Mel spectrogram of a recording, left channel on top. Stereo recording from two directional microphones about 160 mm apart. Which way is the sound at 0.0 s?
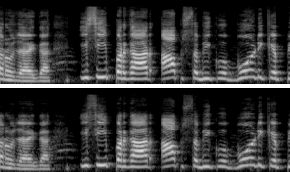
30° left (ahead or behind).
